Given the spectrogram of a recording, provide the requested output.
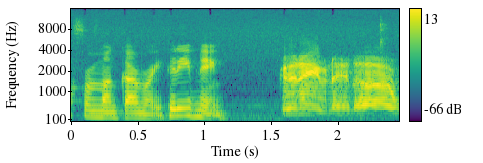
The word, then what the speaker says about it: Montgomery: your city's name am i doing it incorrectly montgomery is the way we pronounce it i thought i was doing just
